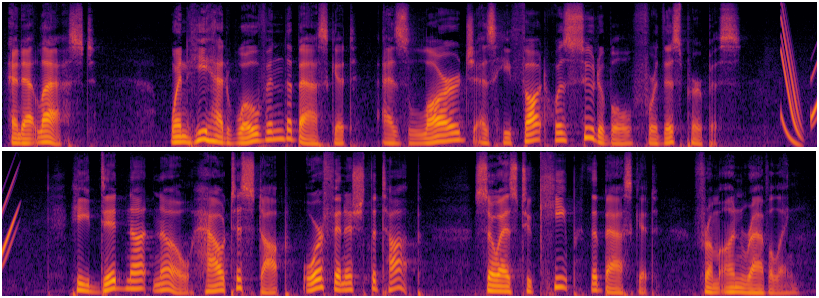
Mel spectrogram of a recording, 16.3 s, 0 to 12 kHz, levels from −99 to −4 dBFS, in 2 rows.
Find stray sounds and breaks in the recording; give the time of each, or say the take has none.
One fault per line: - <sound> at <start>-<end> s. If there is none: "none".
- chirp at 7.8-8.3 s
